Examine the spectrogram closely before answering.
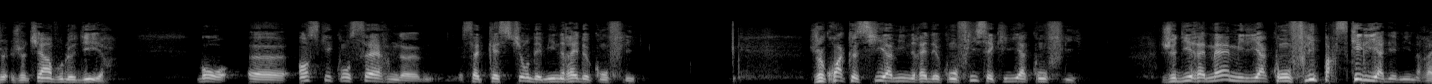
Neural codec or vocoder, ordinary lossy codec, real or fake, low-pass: none; none; real; none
